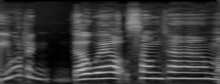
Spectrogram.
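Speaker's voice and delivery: put-on country accent. Retelling a man asking the speaker out on the phone, imitating a country accent. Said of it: "He sounded so country".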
